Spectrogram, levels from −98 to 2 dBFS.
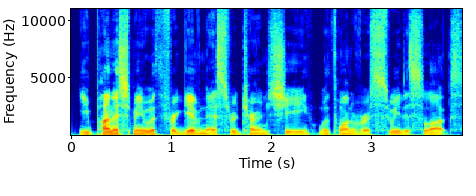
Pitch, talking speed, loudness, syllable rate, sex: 85 Hz, 200 wpm, -23 LUFS, 5.7 syllables/s, male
